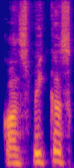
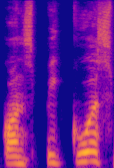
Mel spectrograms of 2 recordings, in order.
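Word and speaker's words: conspicuous: ऑफ कॉन्स्पिकस, या फिर इसको कुछ लोग कॉन्स्पिकुअस भी कह देते हैं। ठीक है। कॉन्स्पिकुअस या कॉन्स्पिकुअस अलग अलग प्रोनाउंसिएशन है।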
